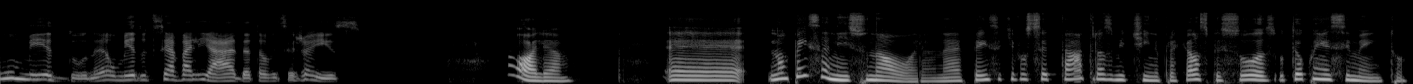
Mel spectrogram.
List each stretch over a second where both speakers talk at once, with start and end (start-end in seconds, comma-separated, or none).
none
